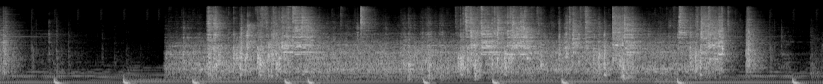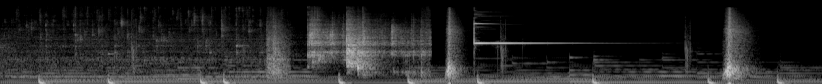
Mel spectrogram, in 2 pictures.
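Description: Refrigerator door ice dispenser dropping ice into a tall tumbler, a clattering rattle of cubes lasting about six seconds, followed by a few separate clinks. Background music with a steady beat runs underneath.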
